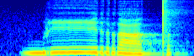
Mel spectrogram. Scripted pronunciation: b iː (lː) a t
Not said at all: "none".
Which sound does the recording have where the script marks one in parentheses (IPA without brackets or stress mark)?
r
